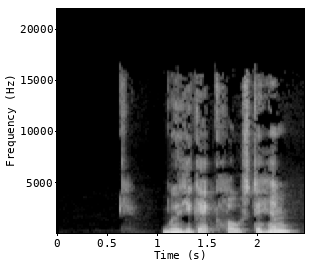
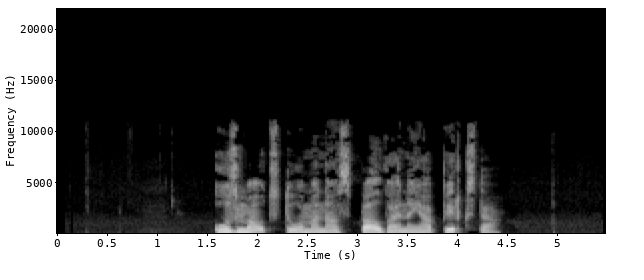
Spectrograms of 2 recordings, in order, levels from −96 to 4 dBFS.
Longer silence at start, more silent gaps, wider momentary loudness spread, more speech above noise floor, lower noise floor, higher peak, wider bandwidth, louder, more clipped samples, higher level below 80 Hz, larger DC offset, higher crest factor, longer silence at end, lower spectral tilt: second, 0.65 s vs 1.6 s; neither; first, 20 LU vs 12 LU; first, 66 dB vs 53 dB; first, -83 dBFS vs -73 dBFS; about the same, -2 dBFS vs -4 dBFS; first, 16.5 kHz vs 11 kHz; first, -18 LUFS vs -21 LUFS; neither; first, -52 dBFS vs -72 dBFS; neither; about the same, 18 dB vs 20 dB; second, 0.1 s vs 1.05 s; about the same, -5.5 dB/octave vs -5.5 dB/octave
